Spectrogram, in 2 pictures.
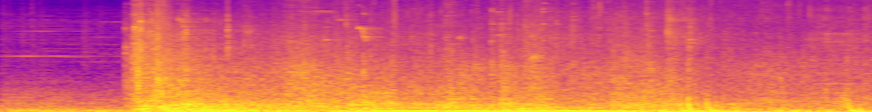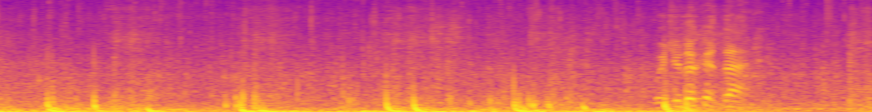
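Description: Strong wind howls outdoors.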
